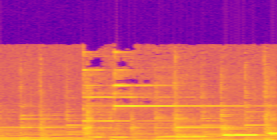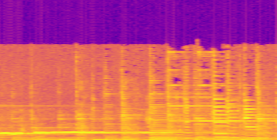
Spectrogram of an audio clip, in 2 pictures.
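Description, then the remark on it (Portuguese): Long, smooth whistled notes glide and sustain like bowed strings, rising gently, over a steady plucked acoustic guitar accompaniment played by the whistler, with no talking. “aquela gravação clássica que ele tocando seus violões, ele faz aqueles assobios que ele faz como se fossem umas cordas.”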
